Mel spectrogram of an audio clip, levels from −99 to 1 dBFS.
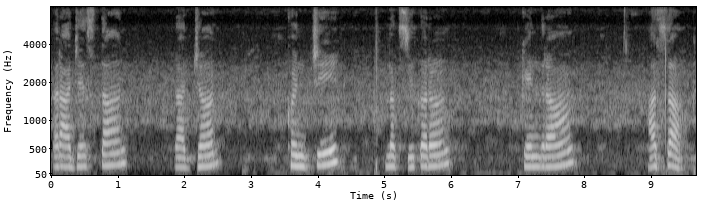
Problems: constant background noise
